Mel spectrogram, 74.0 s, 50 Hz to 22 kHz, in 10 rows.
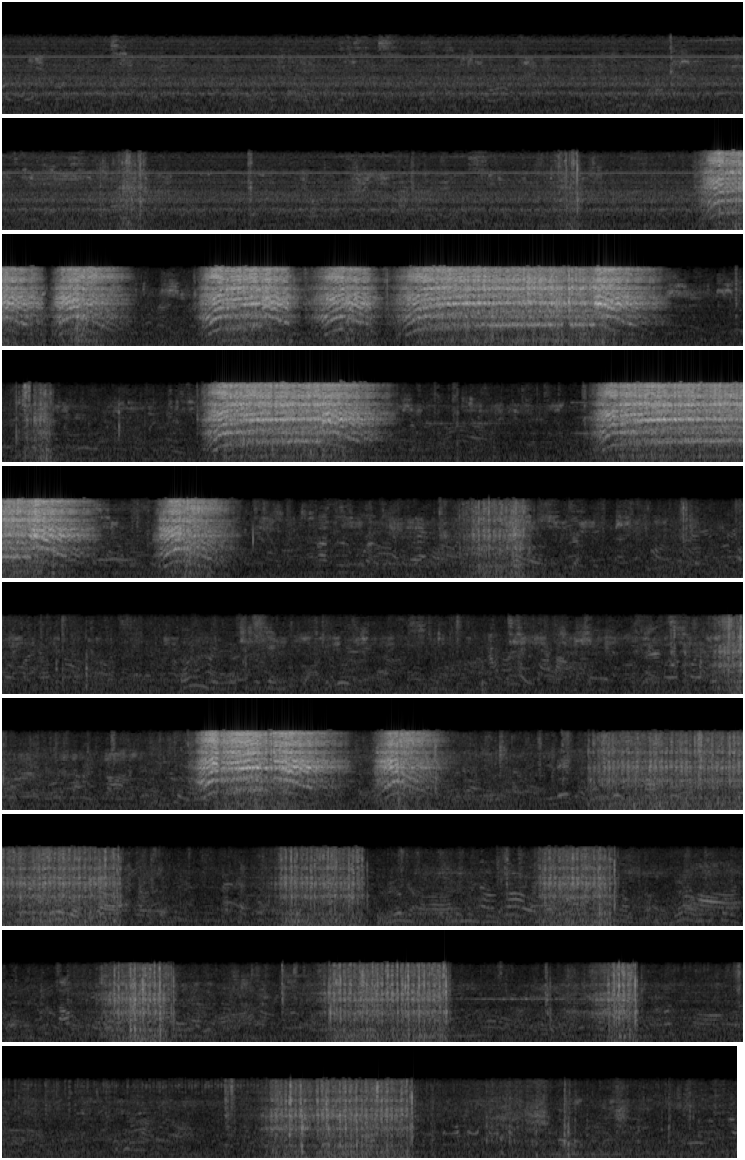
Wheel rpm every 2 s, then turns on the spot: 0, 0, 0, 0, 0, 0, 0, 40, 50, 100, 100, 0, 80, 0, 130, 40, 0, 10, 0, 0, 0, 0, 0, 80, 20, 30, 20, 20, 10, 0, 10, 20, 10, 0, 10, 20, 0.
34-36 50-58 60-66 68-72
